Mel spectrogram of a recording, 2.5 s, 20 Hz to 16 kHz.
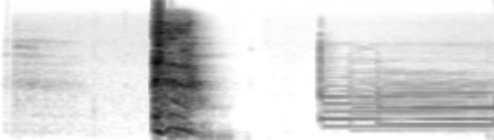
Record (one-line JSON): {"cough_length": "2.5 s", "cough_amplitude": 32768, "cough_signal_mean_std_ratio": 0.26, "survey_phase": "beta (2021-08-13 to 2022-03-07)", "age": "45-64", "gender": "Male", "wearing_mask": "No", "symptom_none": true, "smoker_status": "Never smoked", "respiratory_condition_asthma": true, "respiratory_condition_other": false, "recruitment_source": "REACT", "submission_delay": "1 day", "covid_test_result": "Negative", "covid_test_method": "RT-qPCR", "influenza_a_test_result": "Negative", "influenza_b_test_result": "Negative"}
